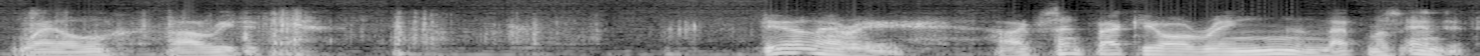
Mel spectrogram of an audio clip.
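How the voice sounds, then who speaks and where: An actor playing a calm, methodical middle-aged detective in a 1940s radio drama, speaking in a measured, polite way over a hissy old broadcast. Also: male voice, fairly low pitch, rough recording. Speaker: detective lead.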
